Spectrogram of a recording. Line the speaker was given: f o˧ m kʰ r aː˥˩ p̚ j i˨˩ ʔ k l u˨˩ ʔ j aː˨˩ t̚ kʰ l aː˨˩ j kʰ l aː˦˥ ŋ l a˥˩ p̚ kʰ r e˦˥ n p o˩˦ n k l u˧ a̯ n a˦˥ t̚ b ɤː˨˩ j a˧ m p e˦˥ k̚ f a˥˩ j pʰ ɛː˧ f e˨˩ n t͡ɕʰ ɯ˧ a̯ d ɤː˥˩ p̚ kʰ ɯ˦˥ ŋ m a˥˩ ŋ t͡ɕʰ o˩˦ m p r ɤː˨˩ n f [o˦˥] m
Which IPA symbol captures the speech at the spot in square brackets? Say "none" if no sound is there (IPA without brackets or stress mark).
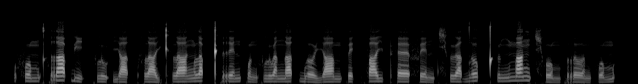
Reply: o˦˥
